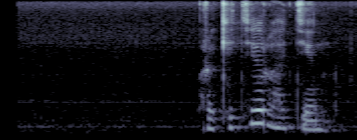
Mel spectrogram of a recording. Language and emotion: Russian, sad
